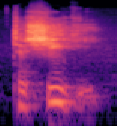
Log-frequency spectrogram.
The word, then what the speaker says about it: Tashigi: to say her name correctly t t shigi tashigi t shigi there we go so tashigi and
